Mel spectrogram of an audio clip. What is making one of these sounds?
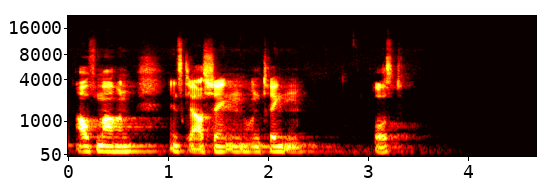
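A young man speaks calmly and cheerfully, close to a microphone.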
